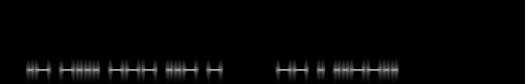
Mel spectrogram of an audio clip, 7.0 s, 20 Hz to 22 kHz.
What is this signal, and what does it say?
Morse code, heard as a keyed tone, about 22 wpm, 700 Hz. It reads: ABOUT ME?
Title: 2x Word-Spacing - Sentences from Top 200 Words - 22wpm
